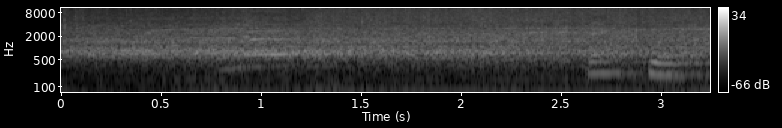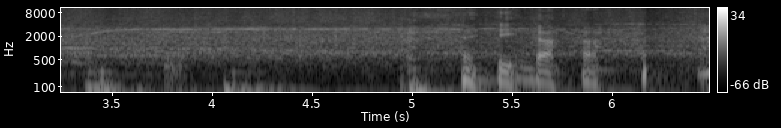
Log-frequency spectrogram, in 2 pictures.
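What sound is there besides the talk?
audience applause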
